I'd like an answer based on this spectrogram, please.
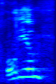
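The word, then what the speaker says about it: Holmium: I have four chest of uh Holium. That's how you pronounce it.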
